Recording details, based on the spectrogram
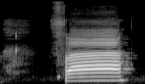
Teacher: آگے فا دو حرفی ہے، فا ایک الف کے برابر، لیکن فا میں یاد رہے ہونٹ گول نہیں ہونے چاہیے. فا میں ہونٹ کا اندرونی حصہ جو ہے اس پر اوپر والے دو بڑے دانتوں کو لگائیں گے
